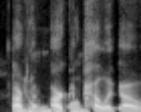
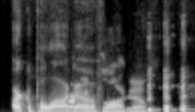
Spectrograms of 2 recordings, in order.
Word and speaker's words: archipelago: Archipelago. Archipelago. I'm putting the syllable in a different space. Okay, whatever. Or the accent mark. The emphasis on the wrong syllable.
